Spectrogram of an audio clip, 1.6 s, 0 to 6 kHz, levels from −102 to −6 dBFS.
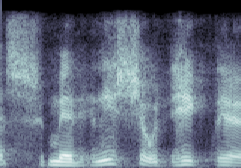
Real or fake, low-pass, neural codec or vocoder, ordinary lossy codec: fake; 5.4 kHz; codec, 16 kHz in and 24 kHz out, 0.6 kbps, FocalCodec, streaming, 4096 codes; AAC, 48 kbps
